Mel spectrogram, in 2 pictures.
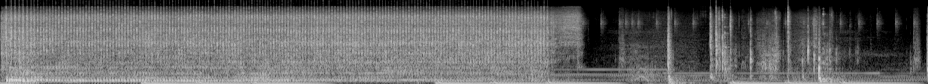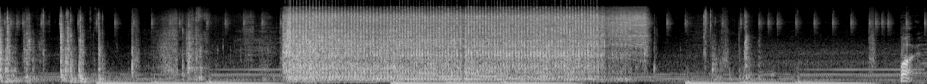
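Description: Cordless impact driver with a socket hammering on a seat-mounting bolt in two long runs: about five and a half seconds from the start and about three seconds a little past the middle. Scattered clanks and rattles come between the runs.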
